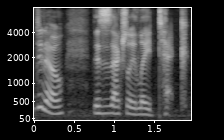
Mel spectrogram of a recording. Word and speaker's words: LaTeX: the word uh enough to know that it's pronounced that way but it's good to know this is actually lay tech not latex latex um and pomodoro only has one r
